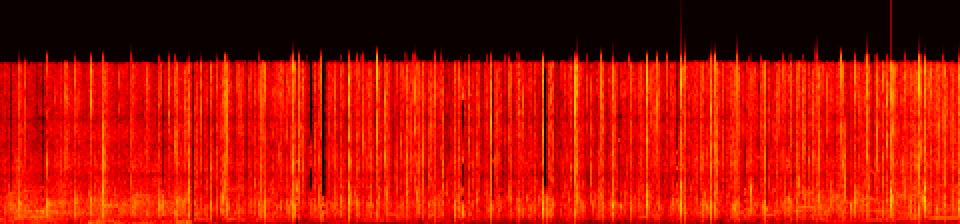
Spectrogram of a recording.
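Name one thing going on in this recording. A crowd applauds outdoors with many sharp claps.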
